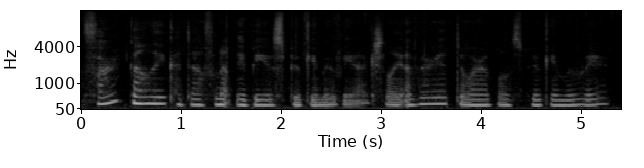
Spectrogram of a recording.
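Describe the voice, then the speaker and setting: Female ASMR livestream host. Husky, breathy, often whispered, with a soft warm tone and gentle manner. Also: mid-range voice, fairly even intonation. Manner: gentle, unhurried. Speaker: livestream host and tarot reader.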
